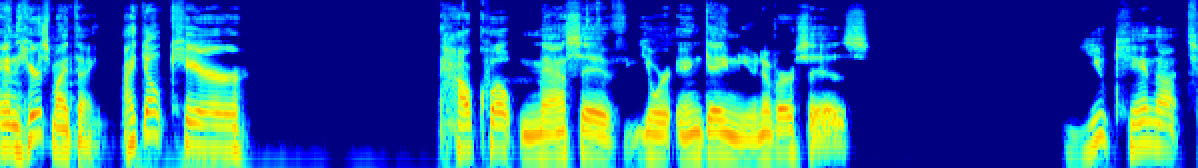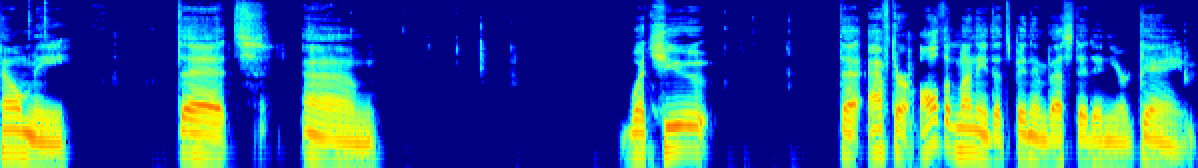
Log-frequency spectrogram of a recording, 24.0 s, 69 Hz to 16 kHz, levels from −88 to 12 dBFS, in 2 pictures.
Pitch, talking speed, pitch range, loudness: 105 Hz, 85 wpm, 80-130 Hz, -21 LUFS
